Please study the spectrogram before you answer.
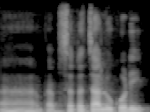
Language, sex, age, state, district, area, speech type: Bengali, male, 30-45, West Bengal, Cooch Behar, urban, spontaneous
